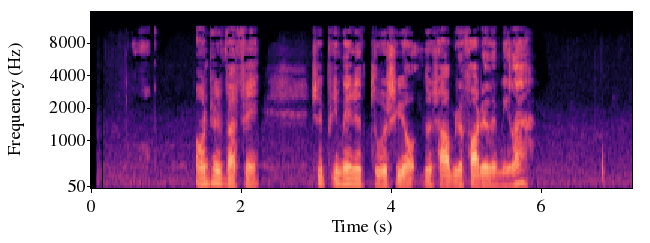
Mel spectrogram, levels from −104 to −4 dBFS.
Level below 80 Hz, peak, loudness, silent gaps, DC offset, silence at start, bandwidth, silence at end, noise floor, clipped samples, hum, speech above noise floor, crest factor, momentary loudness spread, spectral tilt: -54 dBFS; -6 dBFS; -27 LUFS; none; under 0.1%; 0.65 s; 11.5 kHz; 1.35 s; -61 dBFS; under 0.1%; none; 35 dB; 22 dB; 22 LU; -4.5 dB/octave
